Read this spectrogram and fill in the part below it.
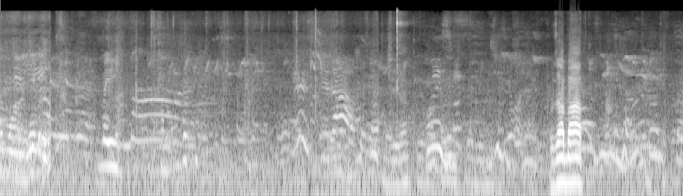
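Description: Men and women talk casually nearby.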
